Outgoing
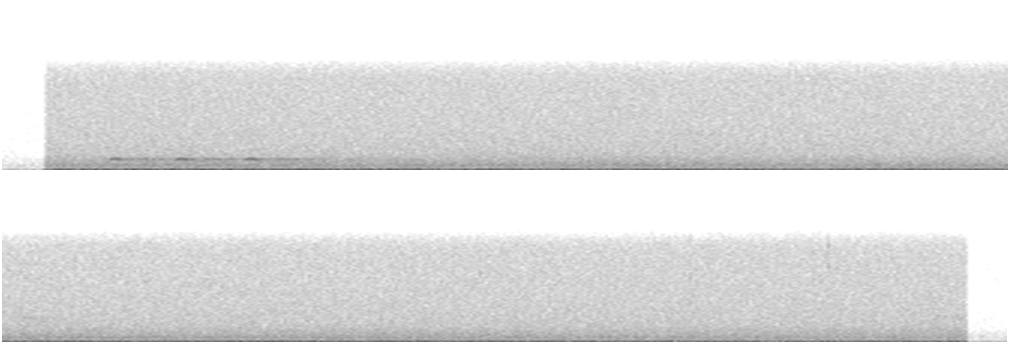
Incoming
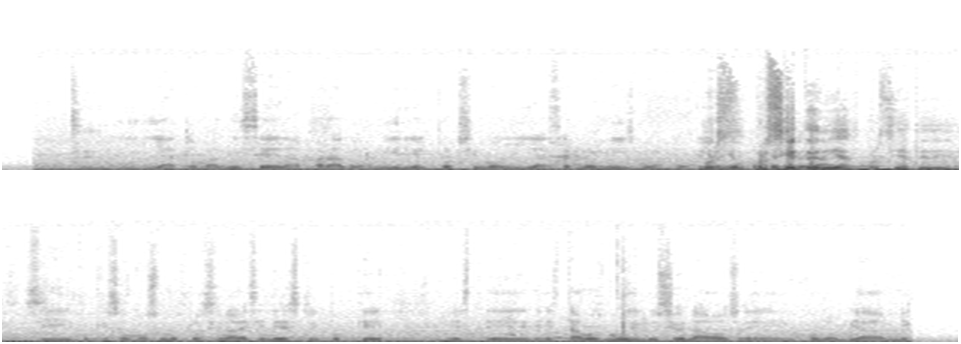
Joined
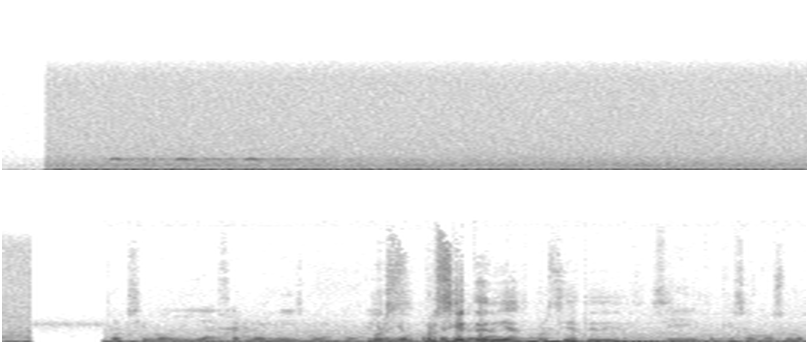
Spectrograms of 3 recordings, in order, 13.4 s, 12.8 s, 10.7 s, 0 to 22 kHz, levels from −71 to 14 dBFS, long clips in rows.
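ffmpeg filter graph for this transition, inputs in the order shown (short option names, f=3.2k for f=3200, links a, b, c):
-filter_complex "[0:a]asettb=1/sr,asplit=3[a][b][c];[a]atrim=end=5.564[d];[b]atrim=start=5.56:end=6.04,asetpts=PTS-STARTPTS,afade=t=in:d=0.004:c=qsin,afade=t=out:st=0.476:d=0.004:c=qsin,bandpass=f=2.4k:t=q:w=12:csg=0[e];[c]atrim=start=6.036[f];[d][e]acrossfade=d=0.004:c1=hsin:c2=qsin[g];[g][f]acrossfade=d=0.004:c1=qsin:c2=hsin,apad=whole_dur=10.73,atrim=end=10.73,atrim=end=6.042[h];[1:a]atrim=start=2.878:end=7.57[i];[h][i]acrossfade=d=0.004:c1=hsin:c2=hsin"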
